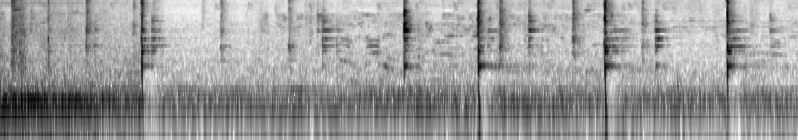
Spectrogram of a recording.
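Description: Hammer striking a steel tool against a truck clutch flywheel: sharp, ringing metal-on-metal strikes, about five of them roughly a second apart starting about a second in, with lighter taps between.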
